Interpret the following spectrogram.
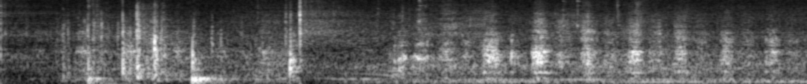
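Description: Dog panting in quick, repeated breaths, with a faint low steady hum coming in behind it about halfway through.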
